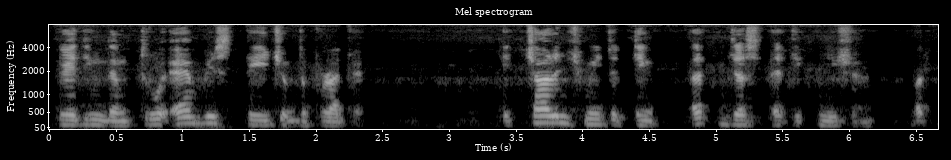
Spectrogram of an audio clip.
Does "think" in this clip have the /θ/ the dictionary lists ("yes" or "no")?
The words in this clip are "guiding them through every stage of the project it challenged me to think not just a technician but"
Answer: no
